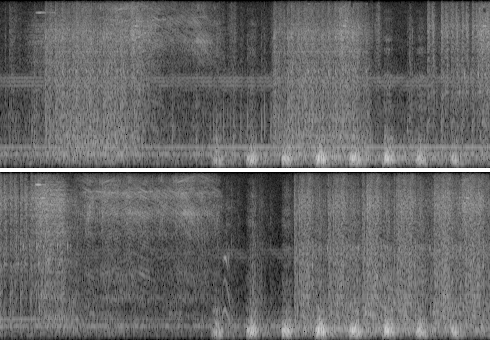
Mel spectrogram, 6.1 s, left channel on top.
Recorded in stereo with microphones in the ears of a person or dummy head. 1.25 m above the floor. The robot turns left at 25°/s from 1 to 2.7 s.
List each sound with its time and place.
0.3 s dripping: 60° right (ahead or behind), 5.5 m
2.6 s breathing: 10° right (ahead or behind), 0.9 m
